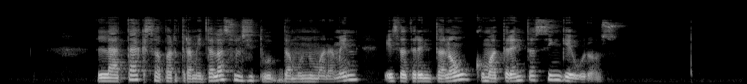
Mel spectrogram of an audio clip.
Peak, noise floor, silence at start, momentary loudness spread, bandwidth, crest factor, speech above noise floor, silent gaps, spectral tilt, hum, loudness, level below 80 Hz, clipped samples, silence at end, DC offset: -6 dBFS; -70 dBFS; 1 s; 7 LU; 10 kHz; 18 dB; 48 dB; none; -4.5 dB/octave; none; -23 LUFS; -74 dBFS; under 0.1%; 1.3 s; under 0.1%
